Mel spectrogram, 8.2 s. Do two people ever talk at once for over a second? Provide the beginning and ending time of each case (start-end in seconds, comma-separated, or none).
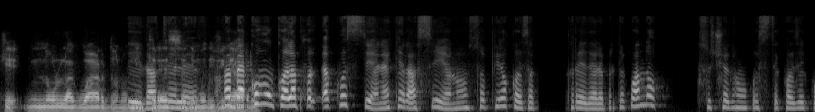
1.2-2.6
